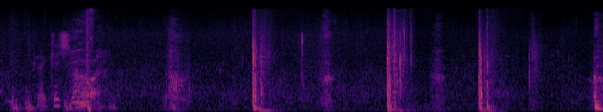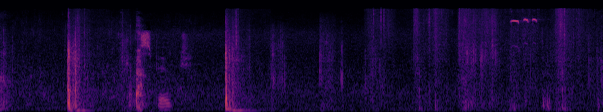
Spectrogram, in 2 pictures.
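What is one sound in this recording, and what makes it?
Footsteps thud steadily on grass and dirt.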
